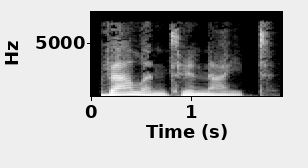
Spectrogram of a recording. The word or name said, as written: valentinite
